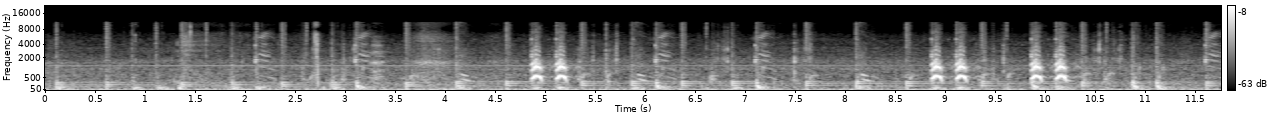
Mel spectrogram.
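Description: In the video game Dreams, a goofy cartoon dog gives a few short, clustered barks in two bursts over music and other game sounds, with talking throughout.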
